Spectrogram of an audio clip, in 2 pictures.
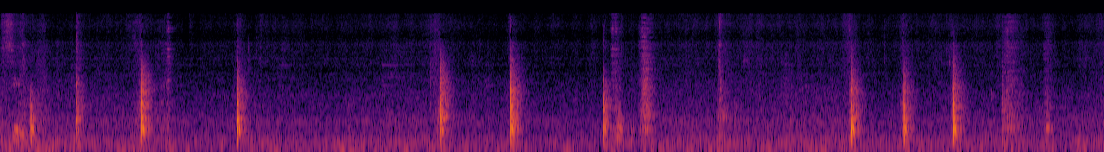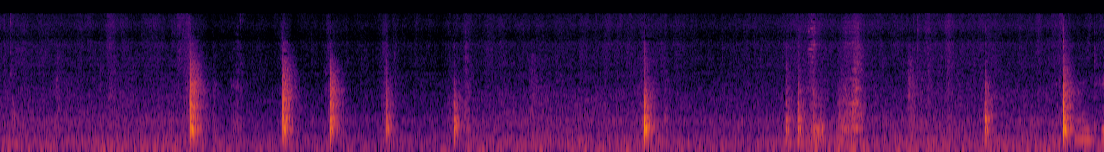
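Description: Kitchen knife slicing soft, peeled tomatoes on a cutting board: a sharp knock each time the blade goes through and strikes the board. The knocks come singly at irregular gaps, sometimes a couple of seconds apart, with a quicker cluster near the end.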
